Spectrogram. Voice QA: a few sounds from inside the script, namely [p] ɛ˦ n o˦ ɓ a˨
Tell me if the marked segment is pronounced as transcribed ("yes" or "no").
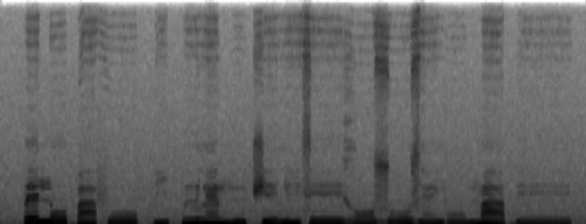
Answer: yes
